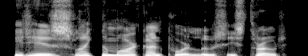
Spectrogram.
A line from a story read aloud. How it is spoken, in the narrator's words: I said sadly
